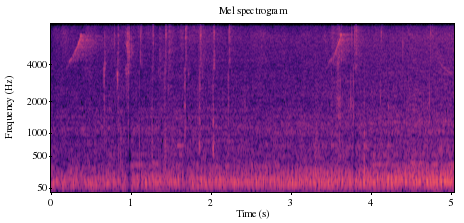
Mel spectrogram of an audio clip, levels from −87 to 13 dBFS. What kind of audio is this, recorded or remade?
recorded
